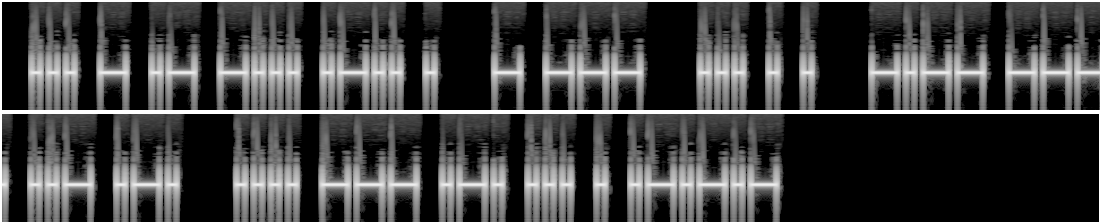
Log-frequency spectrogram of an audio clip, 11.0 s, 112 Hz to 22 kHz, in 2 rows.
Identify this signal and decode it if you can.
Morse code, heard as a keyed tone, about 28 wpm, 700 Hz. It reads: STABLE TO SEE YOUR HORSE.
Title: Sentences from Top 1500 Words 28wpm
